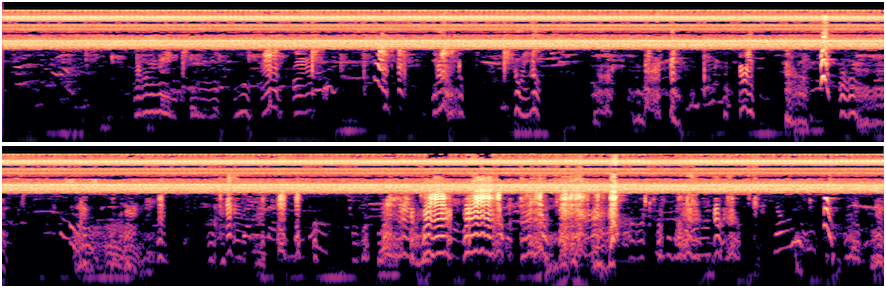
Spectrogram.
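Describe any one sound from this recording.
Puppies growl and yip playfully close by.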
